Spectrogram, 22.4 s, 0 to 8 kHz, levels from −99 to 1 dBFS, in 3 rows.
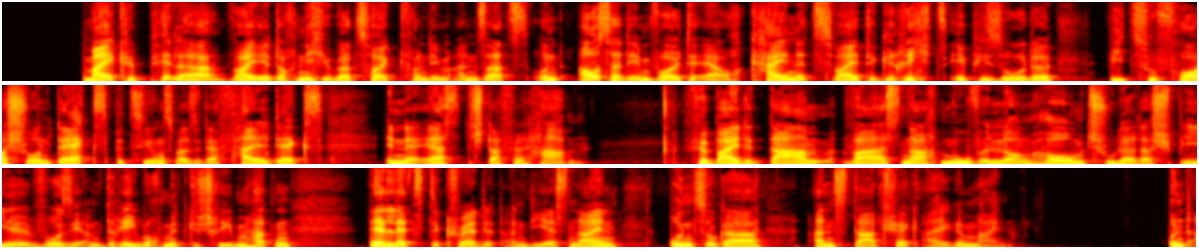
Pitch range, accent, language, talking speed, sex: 120-160 Hz, German, German, 160 wpm, male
